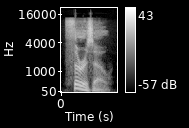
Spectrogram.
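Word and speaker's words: Thurzó: Though much of it lies in ruins, György Thurzo, the man who would hunt her, is pronounced György Thurzo.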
